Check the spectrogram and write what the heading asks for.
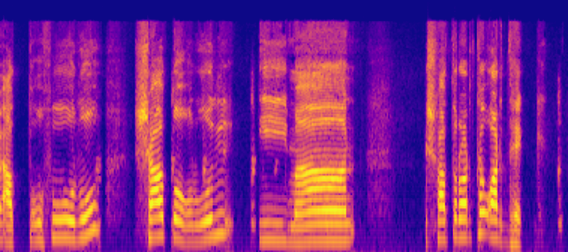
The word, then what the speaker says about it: الطهور: ত দিয়ে আত-তুহুরু, ত মোটা করে উচ্চারণ করতে হবে, আত-তুহুরু শাতরুল ঈমান।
